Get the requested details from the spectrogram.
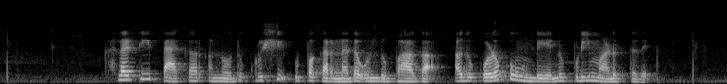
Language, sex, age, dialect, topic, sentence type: Kannada, female, 46-50, Mysore Kannada, agriculture, statement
